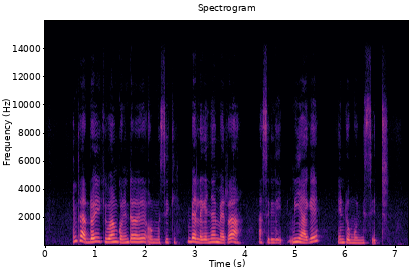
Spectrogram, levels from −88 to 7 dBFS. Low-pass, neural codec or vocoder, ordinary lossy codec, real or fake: 14.4 kHz; vocoder, 44.1 kHz, 128 mel bands, Pupu-Vocoder; none; fake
